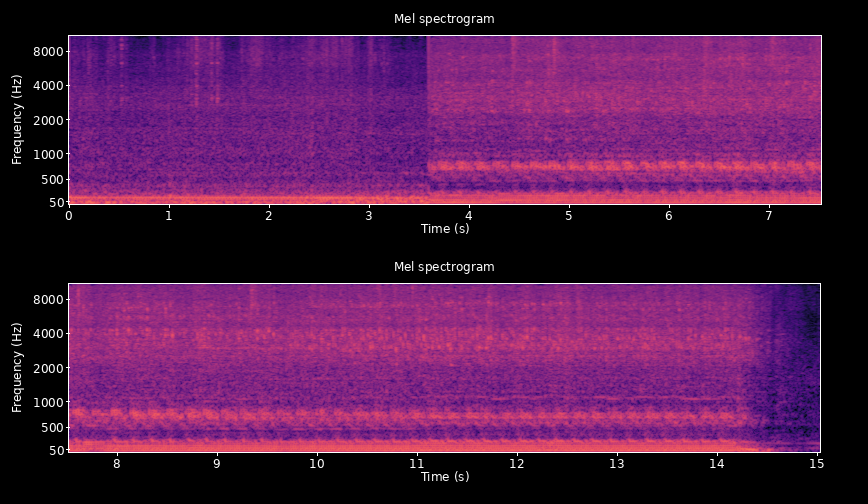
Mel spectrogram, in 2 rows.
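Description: A stock Chevrolet Corvette C6 Grand Sport driving at Buttonwillow Raceway, its engine a loud steady drone that rises into a stronger sustained pull before cutting off abruptly at the end.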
